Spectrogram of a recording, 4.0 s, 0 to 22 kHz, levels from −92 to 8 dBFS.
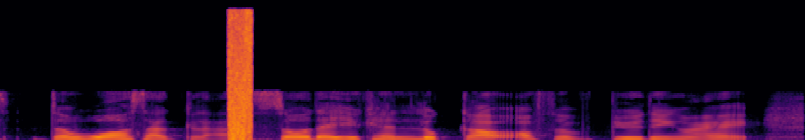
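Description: Samples built from the wrong bytes appear from 1.15 to 1.27 s: for about 0.1 s the reader assembles each speech sample from misaligned or swapped bytes, so rapidly changing low-order bits dominate and the passage becomes a burst of loud, harsh broadband noise.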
